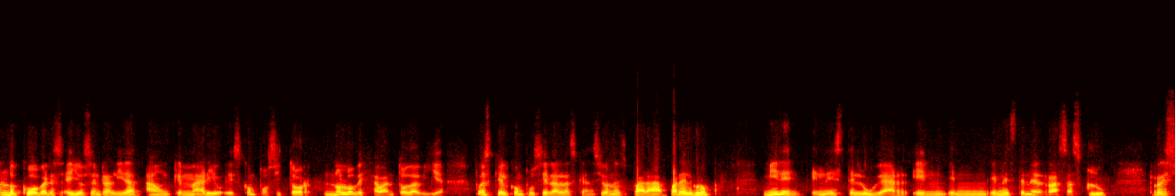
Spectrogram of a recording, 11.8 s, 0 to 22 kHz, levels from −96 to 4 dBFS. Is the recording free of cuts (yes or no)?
yes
